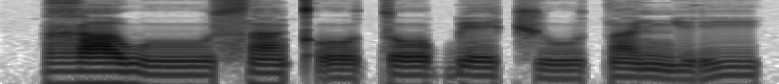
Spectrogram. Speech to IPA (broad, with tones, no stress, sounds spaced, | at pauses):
ɣ a˦ w uː˨ s ã˦ kʼ o˨ t o˦ ɓ eː˦ t͡ʃ uː˨ t ã˦ ɲ i˨ ɾ i˦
